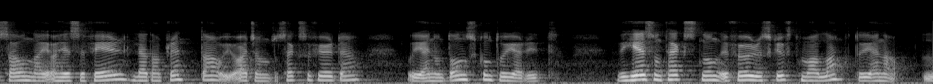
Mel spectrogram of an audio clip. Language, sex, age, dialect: Faroese, female, 15-35, Sandoy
